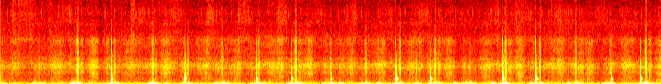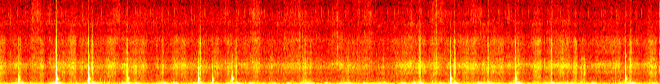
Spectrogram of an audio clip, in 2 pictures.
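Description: A runner's footfalls on a dirt and grass trail, with the camera jolting at each stride: a sharp knock about three times a second in an even running rhythm, over a low rumble.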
